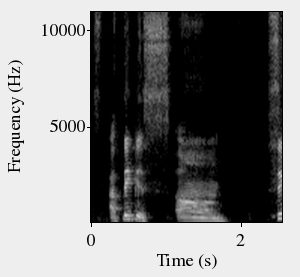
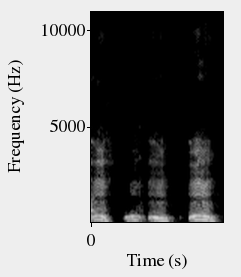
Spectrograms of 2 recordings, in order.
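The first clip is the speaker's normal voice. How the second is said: savoring hums; 2 semitones lower, 4 dB quieter, slower than usual. Real, not acted. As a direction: hum with pleasure over the taste. Tasting the sweet persimmon.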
